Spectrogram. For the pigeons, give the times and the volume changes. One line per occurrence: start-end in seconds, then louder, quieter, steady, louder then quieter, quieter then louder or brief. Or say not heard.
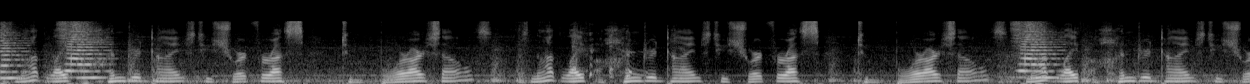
not heard.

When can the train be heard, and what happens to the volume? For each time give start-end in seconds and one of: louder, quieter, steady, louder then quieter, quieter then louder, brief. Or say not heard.
0.0-12.4 quieter then louder.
